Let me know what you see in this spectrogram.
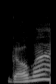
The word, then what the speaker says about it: Gohma: Anyway, so you're essentially there to fight off the Goma, I think is how you pronounce it. It's like G-O-H-M-A, along with the other 7 generals.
